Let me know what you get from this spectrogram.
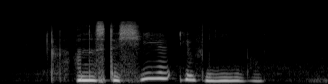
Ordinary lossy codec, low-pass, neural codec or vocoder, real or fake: none; none; none; real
